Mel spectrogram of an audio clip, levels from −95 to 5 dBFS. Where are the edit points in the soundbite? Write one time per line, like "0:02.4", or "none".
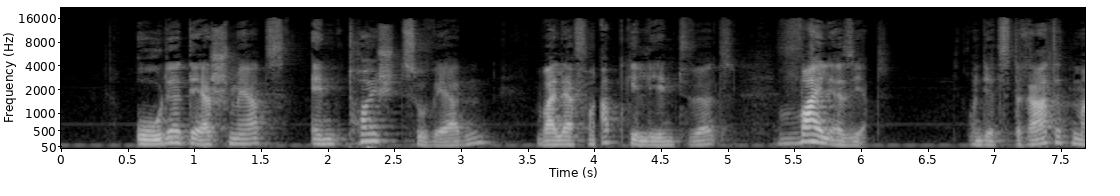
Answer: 0:04.0
0:05.3
0:06.0

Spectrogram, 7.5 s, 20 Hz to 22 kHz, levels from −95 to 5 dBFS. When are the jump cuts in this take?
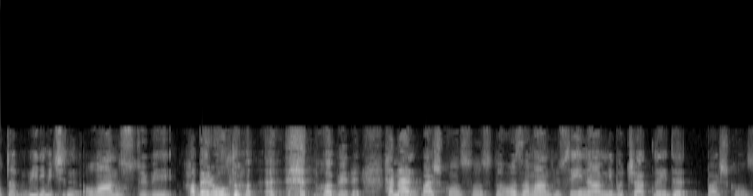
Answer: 0:04.2

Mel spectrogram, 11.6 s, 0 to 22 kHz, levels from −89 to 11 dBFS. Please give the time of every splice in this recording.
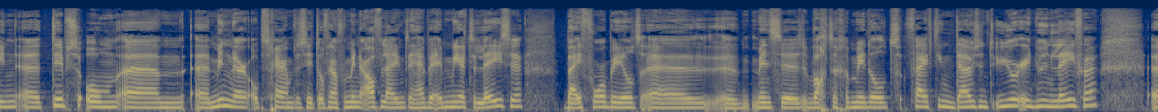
0:02.6

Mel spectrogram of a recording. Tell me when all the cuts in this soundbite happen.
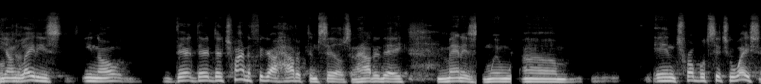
0:01.8
0:03.1
0:04.8
0:05.1
0:06.5

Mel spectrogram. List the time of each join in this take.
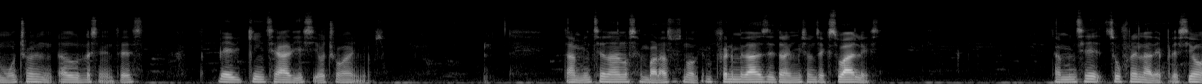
0:07.0

